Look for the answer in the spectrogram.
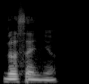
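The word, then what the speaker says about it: dal segno: Dalsenyo. Is that how you pronounce it? – Yes, Dalsenyo.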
